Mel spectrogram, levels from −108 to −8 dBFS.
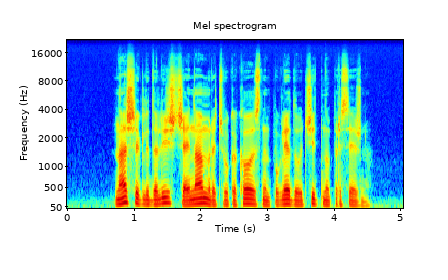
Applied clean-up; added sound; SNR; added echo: none; none; none; none.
